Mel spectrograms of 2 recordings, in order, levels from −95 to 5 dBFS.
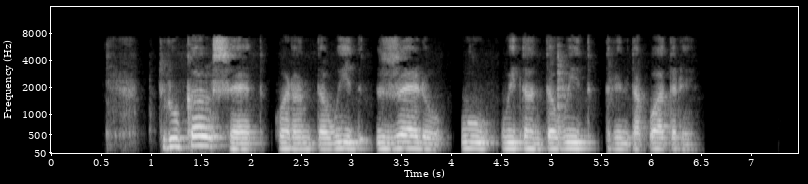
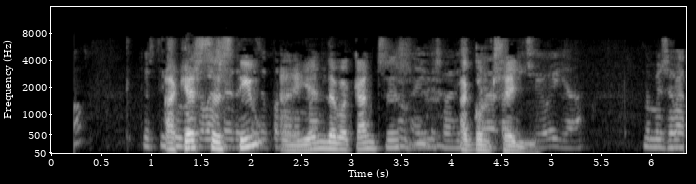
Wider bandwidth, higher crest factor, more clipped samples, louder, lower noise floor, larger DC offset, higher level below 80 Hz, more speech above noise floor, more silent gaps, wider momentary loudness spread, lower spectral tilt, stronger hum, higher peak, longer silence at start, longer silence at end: about the same, 7.6 kHz vs 7.4 kHz; second, 14 dB vs 24 dB; neither; first, -16 LUFS vs -23 LUFS; second, -41 dBFS vs -68 dBFS; neither; first, -58 dBFS vs -68 dBFS; second, 26 dB vs 44 dB; first, 4.03-4.10 s vs none; second, 10 LU vs 22 LU; first, -6.5 dB/octave vs -5 dB/octave; neither; about the same, -2 dBFS vs -2 dBFS; first, 0.55 s vs 0.25 s; first, 1.05 s vs 0 s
